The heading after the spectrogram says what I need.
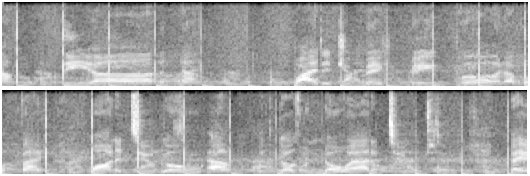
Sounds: music

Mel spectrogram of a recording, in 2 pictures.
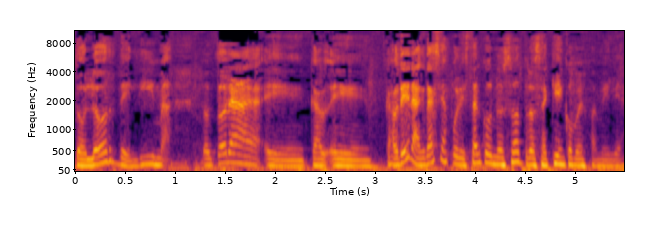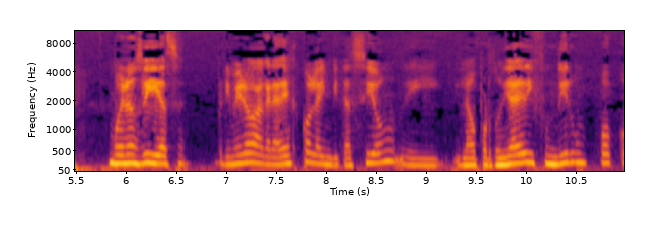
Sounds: speech

